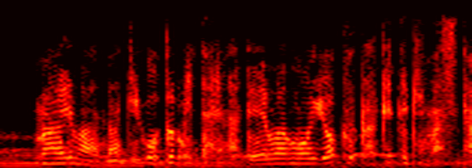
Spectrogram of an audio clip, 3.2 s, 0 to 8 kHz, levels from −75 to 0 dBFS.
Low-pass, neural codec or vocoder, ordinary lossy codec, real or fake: 7.2 kHz; codec, 16 kHz, 2 kbps, FreqCodec, larger model; none; fake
